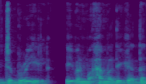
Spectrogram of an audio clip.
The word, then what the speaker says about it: Jibril: here he arrived gabriel it's not gabriel by the way it's jibril even muhammad he got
